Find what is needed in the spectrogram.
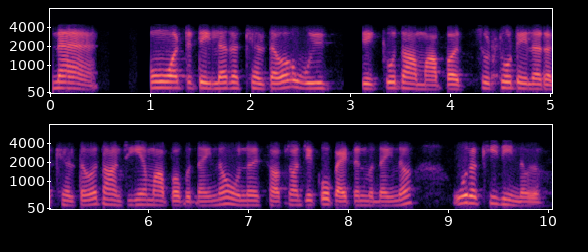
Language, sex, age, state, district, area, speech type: Sindhi, female, 30-45, Maharashtra, Thane, urban, conversation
